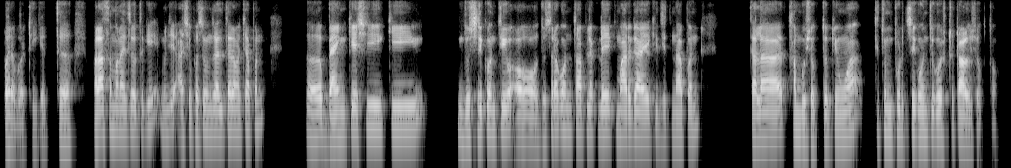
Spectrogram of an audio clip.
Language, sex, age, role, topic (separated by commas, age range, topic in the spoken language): Marathi, male, 35-39, host, ऑनलाइन पेमेंट्स करताना तुम्ही कोणती काळजी घेता?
